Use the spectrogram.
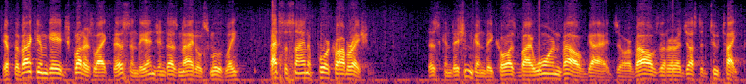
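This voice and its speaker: A man's voice: on the low side, moderate pace. An American man narrating a 1940s instructional training film in a plain-spoken, methodical, step-by-step way. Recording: dull, lo-fi 1940s film soundtrack.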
